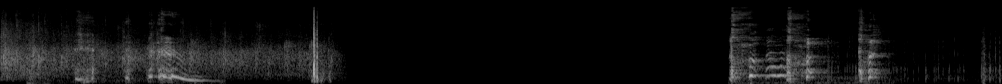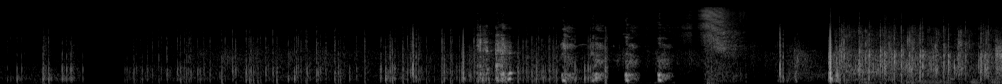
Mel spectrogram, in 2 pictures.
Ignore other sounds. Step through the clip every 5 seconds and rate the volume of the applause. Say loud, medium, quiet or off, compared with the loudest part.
loud, off, quiet, loud.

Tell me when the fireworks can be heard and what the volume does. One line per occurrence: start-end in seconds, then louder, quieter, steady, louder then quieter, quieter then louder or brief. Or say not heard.
8.2-17.6 louder.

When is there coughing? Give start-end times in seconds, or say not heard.
0.2-2.2, 7.2-8.9, 14.8-16.8.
